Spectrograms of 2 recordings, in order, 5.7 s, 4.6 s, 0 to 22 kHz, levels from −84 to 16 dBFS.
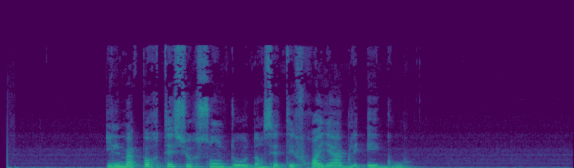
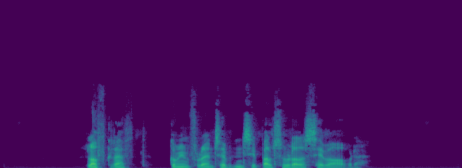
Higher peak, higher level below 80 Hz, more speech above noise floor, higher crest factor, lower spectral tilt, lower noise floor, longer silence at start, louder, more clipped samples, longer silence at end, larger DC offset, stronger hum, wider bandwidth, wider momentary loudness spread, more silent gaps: second, -8 dBFS vs 0 dBFS; first, -48 dBFS vs -56 dBFS; second, 25 dB vs 55 dB; second, 18 dB vs 26 dB; about the same, -5.5 dB/octave vs -5 dB/octave; second, -49 dBFS vs -80 dBFS; second, 0.1 s vs 0.9 s; about the same, -25 LUFS vs -24 LUFS; neither; second, 0.05 s vs 1 s; neither; neither; first, 16.5 kHz vs 11 kHz; second, 10 LU vs 13 LU; neither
